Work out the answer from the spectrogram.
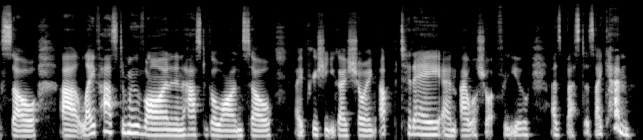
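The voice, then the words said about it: Sick voice, slightly off from cold. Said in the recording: “I got really, really sick ... I'm so sorry if I cough at all or if my voice sounds a little bit off ... the cold or the flu”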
